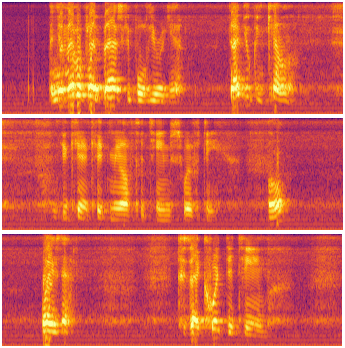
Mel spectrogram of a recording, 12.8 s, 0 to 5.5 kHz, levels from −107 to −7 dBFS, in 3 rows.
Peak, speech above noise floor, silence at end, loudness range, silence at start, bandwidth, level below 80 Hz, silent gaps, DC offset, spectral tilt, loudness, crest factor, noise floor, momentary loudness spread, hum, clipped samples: 0 dBFS; 30 dB; 0.1 s; 7 LU; 0.6 s; 5.4 kHz; -48 dBFS; none; 0.4%; -2.5 dB/octave; -10 LUFS; 12 dB; -41 dBFS; 24 LU; none; 1%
